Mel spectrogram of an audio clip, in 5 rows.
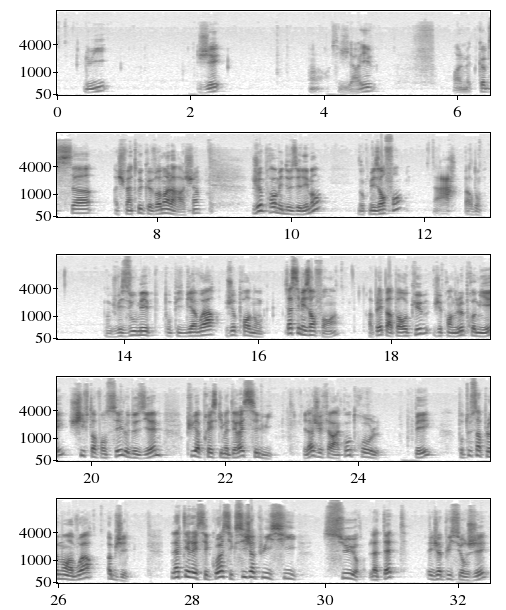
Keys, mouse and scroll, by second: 0.1 click, 4.1 g, 11.2 shift+click, 12.1 click, 12.8 click, 13.5-14.4 scroll up 5, 14.4-17.2 shift+middle drag, 17.2 click, 18.7 click, 20.4 shift+click, 22.5 shift+click, 26.6 ctrl+p, 27.1-28.5 scroll down 5, 27.3 g, 29.3 click, 32.0 g.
